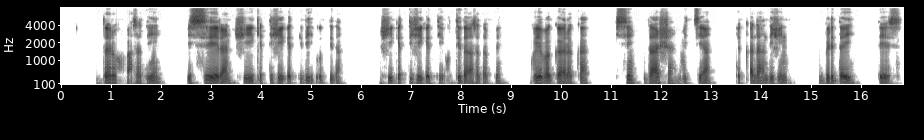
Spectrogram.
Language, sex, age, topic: Gamo, male, 18-24, government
